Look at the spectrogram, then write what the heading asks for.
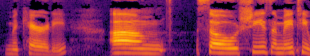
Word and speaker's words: McGarrity: And Harriet McCready or McCaridy, um, it depends on who you ask. The Métis names can get a little tricky with pronunciation. Um, but it is an Irish last name, so McCaridy.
